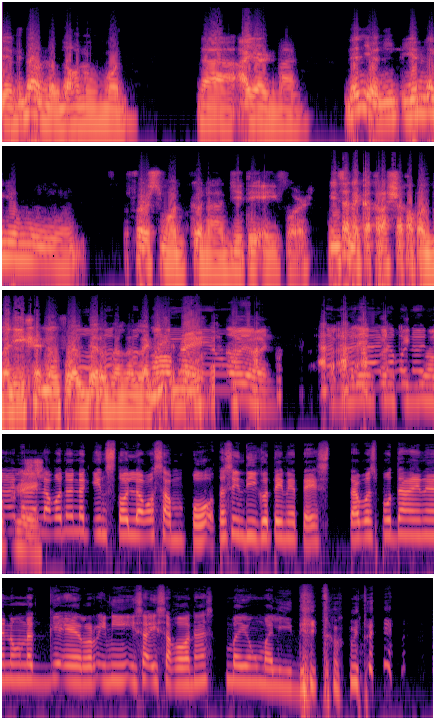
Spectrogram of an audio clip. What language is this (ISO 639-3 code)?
fil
